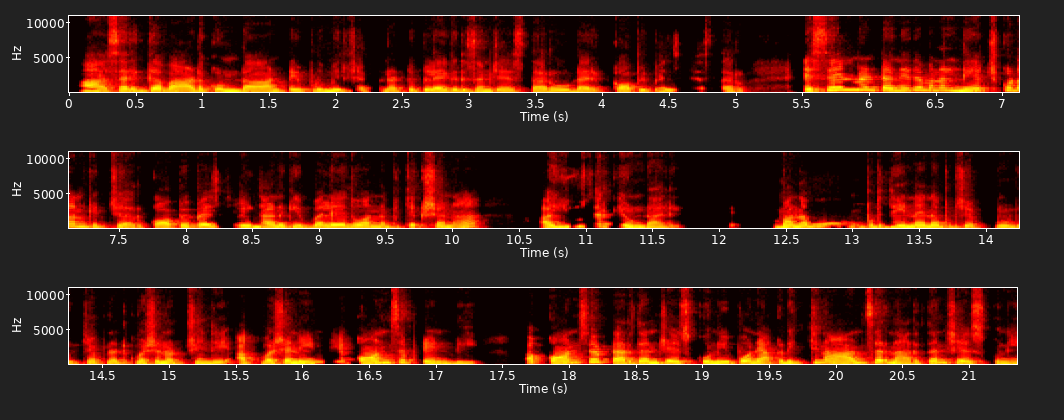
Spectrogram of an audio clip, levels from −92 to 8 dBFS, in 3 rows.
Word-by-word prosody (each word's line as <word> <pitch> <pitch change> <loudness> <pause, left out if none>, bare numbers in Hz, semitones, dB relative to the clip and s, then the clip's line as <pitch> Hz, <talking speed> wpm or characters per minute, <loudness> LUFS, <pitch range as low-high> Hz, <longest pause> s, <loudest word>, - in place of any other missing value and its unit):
ఆ! - - +5 0.2
సరిగ్గా 260 +2 +2
వాడకుండా 230 0 +1
అంటే 220 +2 -4
ఇప్పుడు 235 0 -3
మీరు 220 0 0
చెప్పినట్టు 215 +1 -6
ప్లేగరిజం 210 -1 0
చేస్తారు. 195 0 -3
డైరెక్ట్ 200 0 -4
కాపీ 205 +1 0
పేస్ట్ 205 -2 -6
చేస్తారు. 195 -10 -10 0.5
అసైన్మెంట్ 365 +5 +2
అనేది 310 +4 0
మనల్ని 330 -3 -1
నేర్చుకోవడానికి 315 -1 -1
ఇచ్చారు. 220 -6 -3
కాపీ 215 +5 +1
పేస్ట్ 280 -2 +3
చేయడానికి 250 +2 +2
ఇవ్వలేదు 260 +4 +3
అన్న 245 -1 0
విచక్షణ, 260 +2 -3 0.7
ఆ - - +4
యూజర్‌కి 320 0 -5
ఉండాలి. 180 -4 -2 0.8
మనము 280 +4 +3 0.3
ఇప్పుడు 235 +1 -3
దేన్నైనా 255 +3 +4
ఇప్పుడు 230 -2 -8
చేప్ 205 -2 -4 0.4
చెప్పినట్టు 220 +3 -3
క్వెషన్ 225 +2 +2
వచ్చింది. 205 -3 -3
ఆ - - +4
క్వెషన్ 220 +5 +3
ఏంటి, 190 -2 -6
ఆ - - -25
కాన్సెప్ట్ 310 +3 +1
ఏంటి, 200 -3 -3 0.5
ఆ - - -5
కాన్సెప్ట్ 335 +6 +2
అర్థం 250 +2 +2
చేసుకొని, 235 -1 +2
పోనీ 260 0 +5
అక్కడ 245 0 -1
ఇచ్చిన 280 +7 -4 0.2
ఆన్సర్‌ని 275 -1 +3
అర్థం 250 - -1
చేసుకొని 230 -5 -2
240 Hz, 145 wpm, -23 LUFS, 210-270 Hz, 0.8 s, ఆ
